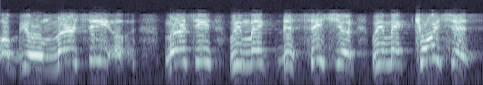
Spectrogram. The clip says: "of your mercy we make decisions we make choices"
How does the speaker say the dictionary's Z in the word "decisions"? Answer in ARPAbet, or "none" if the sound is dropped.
none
